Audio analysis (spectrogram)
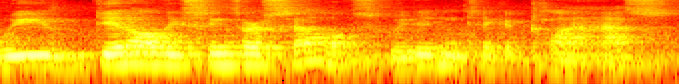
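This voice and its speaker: Audible room echo and noticeable background noise accompany a man talking at a fairly slow pace. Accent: American. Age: 60s. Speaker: experimental musician. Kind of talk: interview. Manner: hesitant, many fillers.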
